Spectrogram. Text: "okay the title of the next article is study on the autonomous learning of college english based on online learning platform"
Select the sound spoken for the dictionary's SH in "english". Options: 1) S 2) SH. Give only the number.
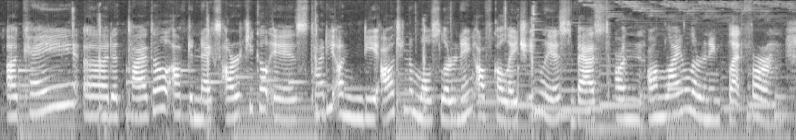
1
